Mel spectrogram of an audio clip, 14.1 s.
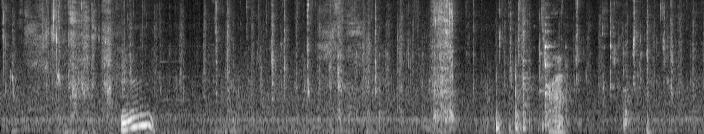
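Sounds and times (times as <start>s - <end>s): crunchy chewing: 0.0s - 10.4s, 11.4s - 14.0s.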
